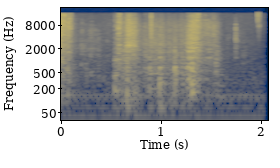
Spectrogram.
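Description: Hand rummaging inside a cardboard monitor box against the foam packing: a few short, faint rustles and scrapes.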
